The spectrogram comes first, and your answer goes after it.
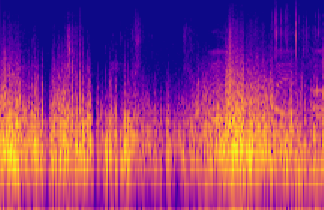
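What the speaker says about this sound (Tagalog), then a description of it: "malakas ang hangin" Strong typhoon wind in Japan buffets the microphone in loud, roaring gusts that rise and fall, with talk faintly mixed underneath.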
